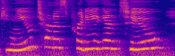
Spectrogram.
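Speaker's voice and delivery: high, whiny begging; tearful plea. A narrator's reading. Beatrix asks Agatha to make them pretty, tearful. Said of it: "Beatrix said tearfully".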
